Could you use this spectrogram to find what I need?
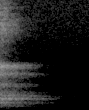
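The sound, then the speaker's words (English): One soft human exhale, breathy and faint, tapers gently into near silence within about a second. “Breathe in. Exhale.”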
